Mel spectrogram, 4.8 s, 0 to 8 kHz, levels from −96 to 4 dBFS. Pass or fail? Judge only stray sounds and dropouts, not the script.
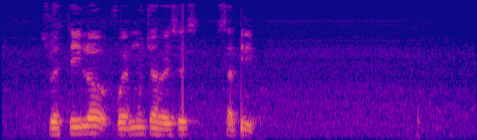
pass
